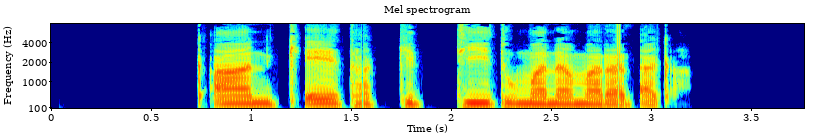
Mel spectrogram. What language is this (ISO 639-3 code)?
orm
